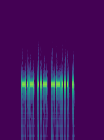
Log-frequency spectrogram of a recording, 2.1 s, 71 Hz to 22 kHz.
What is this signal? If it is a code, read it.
Morse code, heard as a keyed tone, about 46 wpm, 700 Hz. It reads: KU7E
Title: USA Call Signs - 4 Characters - 4x Character Spacing - 45wpm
